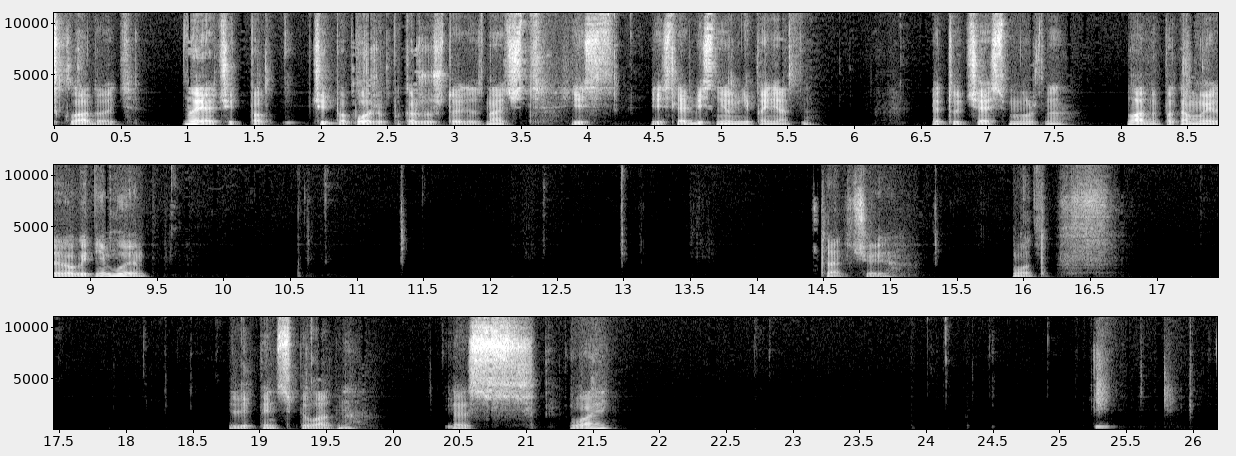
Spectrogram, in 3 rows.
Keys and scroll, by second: 4.0 1, 10.5 g, 12.8 i, 15.2 y, 18.1 ctrl+z, 20.1 s.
